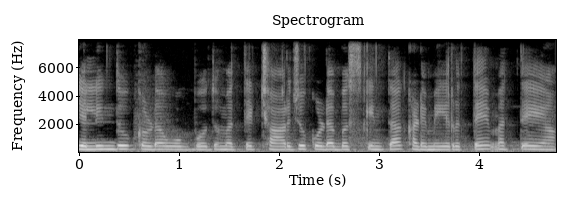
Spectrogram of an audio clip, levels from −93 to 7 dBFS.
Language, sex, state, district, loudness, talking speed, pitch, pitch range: Kannada, female, Karnataka, Chamarajanagar, -18 LUFS, 140 wpm, 230 Hz, 225-240 Hz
